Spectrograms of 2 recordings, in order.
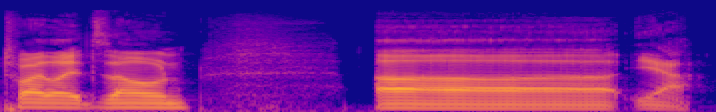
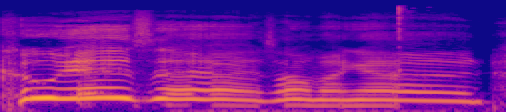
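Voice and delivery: high, slow, frightened gasp of a question; a widow spooked by a call from nowhere; frightened woman; slower than usual. Retold or imitated. Woman on the phone to an unknown caller, high and frightened. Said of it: "And she's like".

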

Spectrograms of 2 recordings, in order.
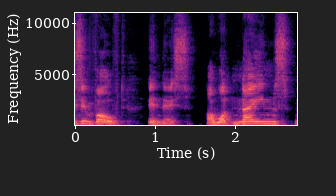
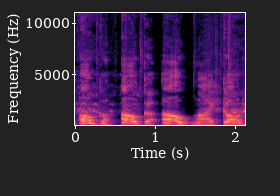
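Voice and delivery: dismay; 6 semitones lower than usual. Real, not acted. Chilli chip starts burning.

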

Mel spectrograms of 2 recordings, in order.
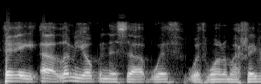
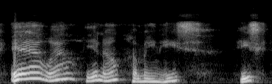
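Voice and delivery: mock hesitant praise; 9 semitones higher than usual. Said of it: "You're like".

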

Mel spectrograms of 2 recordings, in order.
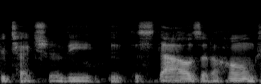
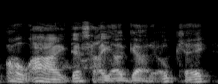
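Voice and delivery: higher, louder, playing along; mock acceptance; 5 semitones higher, 4 dB louder than usual. To his father, going along with the fortune story, mock acceptance. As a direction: fake agreement, sarcastic. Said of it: "I'm like".

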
